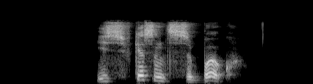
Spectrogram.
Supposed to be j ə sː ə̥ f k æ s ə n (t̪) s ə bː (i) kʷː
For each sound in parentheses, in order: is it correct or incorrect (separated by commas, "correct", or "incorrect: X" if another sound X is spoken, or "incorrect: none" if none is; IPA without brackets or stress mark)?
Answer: correct, incorrect: æ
